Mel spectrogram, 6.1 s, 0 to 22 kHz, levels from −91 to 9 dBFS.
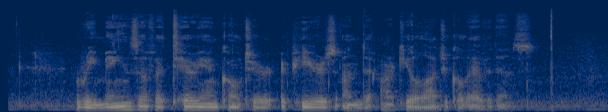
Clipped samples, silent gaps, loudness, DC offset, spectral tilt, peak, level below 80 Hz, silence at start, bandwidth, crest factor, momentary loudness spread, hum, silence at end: under 0.1%; none; -44 LUFS; under 0.1%; -5.5 dB/octave; -26 dBFS; -86 dBFS; 0.1 s; 15.5 kHz; 18 dB; 17 LU; none; 0 s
